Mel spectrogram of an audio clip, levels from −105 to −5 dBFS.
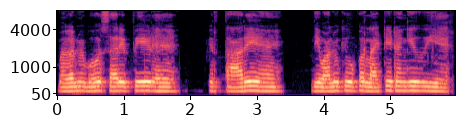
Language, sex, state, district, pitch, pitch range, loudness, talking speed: Hindi, male, Jharkhand, Ranchi, 155 Hz, 145-160 Hz, -14 LUFS, 160 wpm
